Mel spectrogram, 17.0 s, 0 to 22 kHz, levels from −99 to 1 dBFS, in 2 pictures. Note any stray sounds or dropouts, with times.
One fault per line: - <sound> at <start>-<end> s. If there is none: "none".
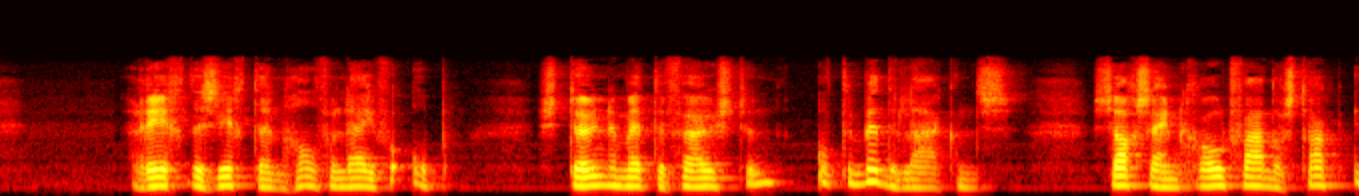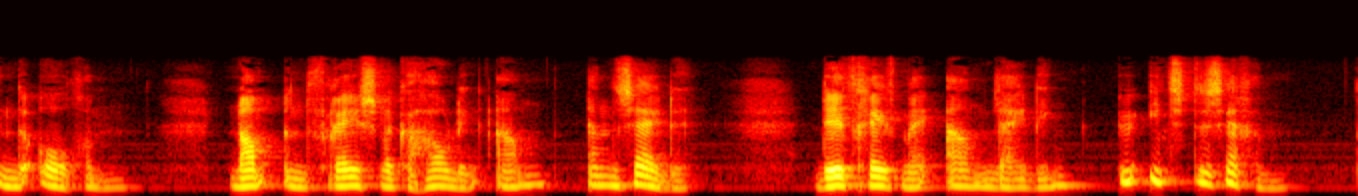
none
